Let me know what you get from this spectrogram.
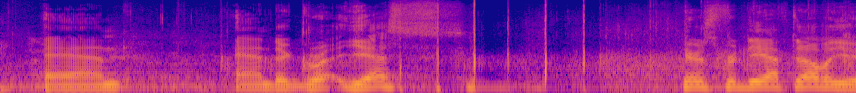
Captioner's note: audience applauding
